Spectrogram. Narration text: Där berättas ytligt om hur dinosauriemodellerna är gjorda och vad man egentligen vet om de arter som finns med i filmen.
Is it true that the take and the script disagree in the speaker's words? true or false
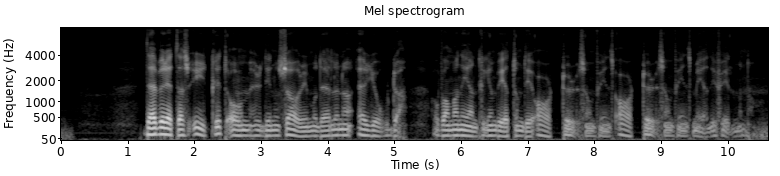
true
